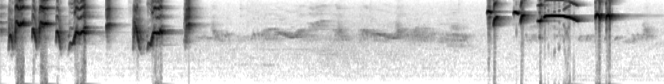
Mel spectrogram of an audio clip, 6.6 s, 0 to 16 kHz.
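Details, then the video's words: Orange-headed thrush song played to stimulate breeding condition and provoke a reply: loud, buzzy, high chattering bursts, a quiet pause with soft warbling, then sharp whistled notes and rapid trills. "NYANYIAN BURUNG PUNGLOR PEMBANGKIT BIRAHI AGAR KENCENG YANG PASTI 100% BAKAL NYAUT"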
